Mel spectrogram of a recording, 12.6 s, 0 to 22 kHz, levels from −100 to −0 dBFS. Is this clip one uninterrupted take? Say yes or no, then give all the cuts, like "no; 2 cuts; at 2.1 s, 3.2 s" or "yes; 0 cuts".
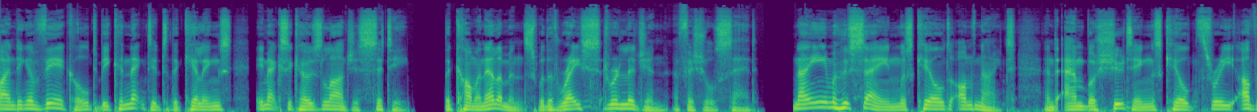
no; 5 cuts; at 0.9 s, 2.6 s, 5.5 s, 6.0 s, 9.7 s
